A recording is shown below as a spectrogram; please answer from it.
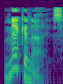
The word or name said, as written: mechanize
